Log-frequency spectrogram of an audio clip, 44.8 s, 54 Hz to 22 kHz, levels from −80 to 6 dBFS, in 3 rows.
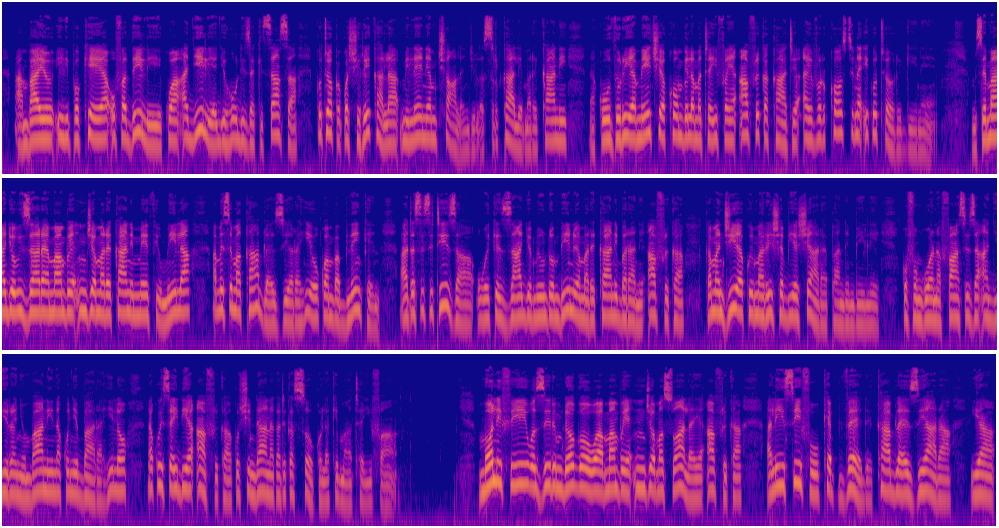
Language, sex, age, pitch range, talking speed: Swahili, female, 40-59, 150-195 Hz, 140 wpm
